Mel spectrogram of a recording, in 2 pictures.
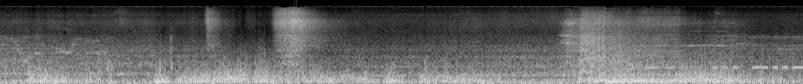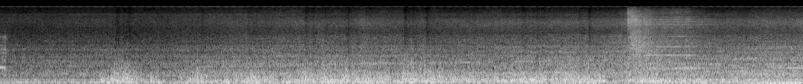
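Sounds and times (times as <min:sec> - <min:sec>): train rumbling: 0:00.0 - 0:16.0
loud hissing bursts: 0:02.0 - 0:03.4.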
